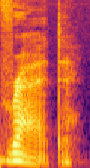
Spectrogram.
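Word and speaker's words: read: on read라고 읽으면 안 되고 on r e d 라고 과거적으로 해석을 하셔야 되고 과거적으로 읽어 주셔야 됩니다. 어, read라는 철자이지만 발음은 red라는 거 기억해 주세요.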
